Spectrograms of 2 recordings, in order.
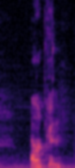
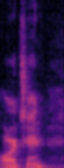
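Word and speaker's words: Archen: Yamask, Coffrigus, Tertuga, Kacosta, Arkin, which I used to call Archin.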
